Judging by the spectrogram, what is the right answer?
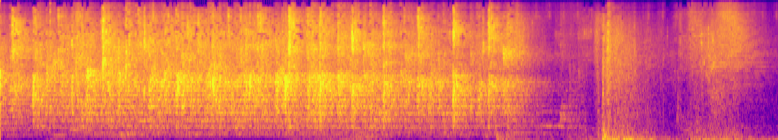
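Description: Crowd applause rolls steadily for about five seconds, broad and continuous, then breaks off into a few thumps and a softer, thinner patter of clapping at the end.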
